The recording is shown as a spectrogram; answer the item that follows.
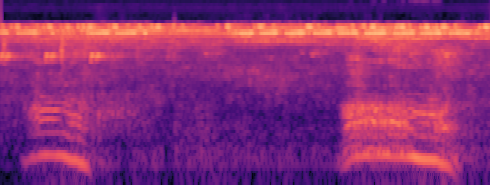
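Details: Lion roaring in the African bushveld: two deep, drawn-out moaning groans about three seconds apart, low and resonant, with insects trilling continuously behind.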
